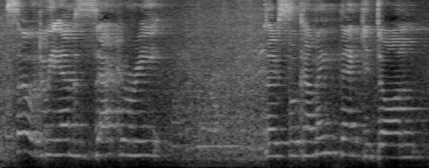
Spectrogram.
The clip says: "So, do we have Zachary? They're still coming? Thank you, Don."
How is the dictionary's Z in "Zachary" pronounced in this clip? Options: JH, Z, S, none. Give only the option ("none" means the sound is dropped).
Z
